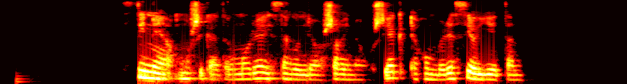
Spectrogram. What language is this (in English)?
Basque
